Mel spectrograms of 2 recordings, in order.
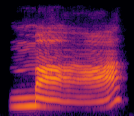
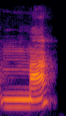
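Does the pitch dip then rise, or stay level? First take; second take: dip-rise; level. First: The pitch dips down and rises again. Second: The pitch stays level without dipping. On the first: "Baja y sube, se dobla la vocal" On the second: "No tenemos una ma"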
